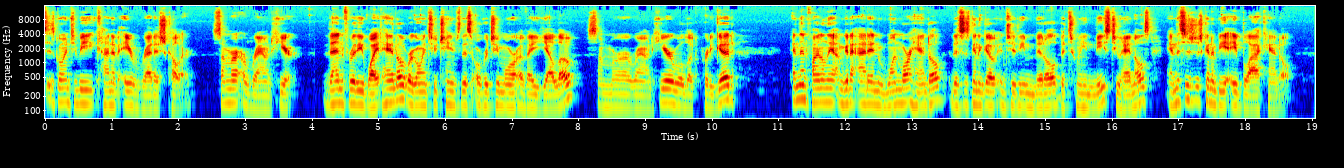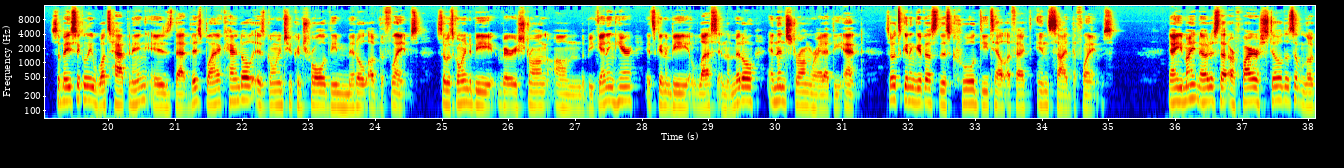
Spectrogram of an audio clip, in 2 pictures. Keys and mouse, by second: 4.9 click, 5.5 click, 12.4 click, 13.0 click, 14.1-15.1 drag, 16.3 click, 37.1 shift+middle drag.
